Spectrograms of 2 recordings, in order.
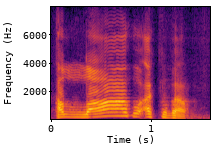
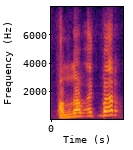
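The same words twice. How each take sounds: First: It is said at a steady, moderate pace. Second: It is said quickly, rushing the syllables. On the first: The speaker calls it right. "Ingat bacanya cuma dua harokat" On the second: The speaker calls it wrong. "jangan terlalu cepat. ... Ini juga kurang tepat nih"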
